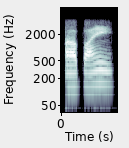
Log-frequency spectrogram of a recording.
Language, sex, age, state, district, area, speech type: Urdu, male, 45-60, Uttar Pradesh, Lucknow, rural, conversation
